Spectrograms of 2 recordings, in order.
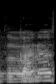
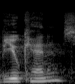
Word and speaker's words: Buchanan's: Well, Buchanan's the white whiskey? boys pronounced it Buchanan's, Buchanan's? which is correct because it's from Scotland.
